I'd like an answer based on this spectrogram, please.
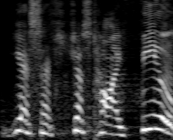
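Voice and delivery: sudden pained agreement, voice rising; anguished recognition. Real, not acted. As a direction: blurt it out as it hits home. Recognises his own despair.

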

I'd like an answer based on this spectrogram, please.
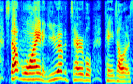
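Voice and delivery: mock annoyed rebuke; exasperated scolding. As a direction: imitate a wife telling him off. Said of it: "throwing stuff at me".

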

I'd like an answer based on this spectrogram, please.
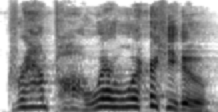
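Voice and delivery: put-on very high, very loud drawn-out child's cry; kids shouting. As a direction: shout it slowly across the room like an overjoyed child. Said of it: "the kids were like".

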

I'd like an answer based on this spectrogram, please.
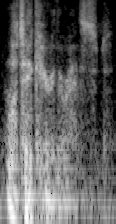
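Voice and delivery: soft unvoiced whisper of reassurance; whispered Christ. Christ telling the servants to fill the pots, whispered. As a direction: hush it like a quiet promise.

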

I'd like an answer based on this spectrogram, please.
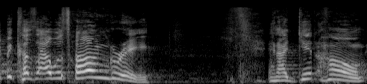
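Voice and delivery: ordinary talk

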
